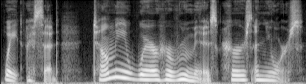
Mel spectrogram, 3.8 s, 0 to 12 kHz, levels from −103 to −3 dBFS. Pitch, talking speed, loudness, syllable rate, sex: 185 Hz, 190 wpm, -15 LUFS, 4.2 syllables/s, female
